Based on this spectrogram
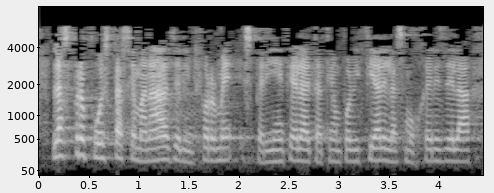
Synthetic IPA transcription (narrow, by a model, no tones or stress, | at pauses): laspɾo̞pwe̞st̪asːe̞mãnaðazðeliɱfo̞ɾme̞ːspe̞ɾje̞nθjaðelaðet̪aθjo̞mpo̞liθjalenlazmuxe̞ɾe̞zðe̞la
